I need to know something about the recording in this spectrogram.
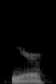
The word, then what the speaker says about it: TYR: At that time, TYR, which is tier, is how it's pronounced.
